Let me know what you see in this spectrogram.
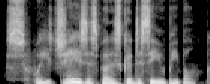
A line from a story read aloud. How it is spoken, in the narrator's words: Greer whispered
